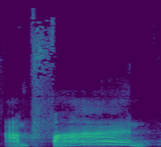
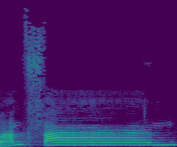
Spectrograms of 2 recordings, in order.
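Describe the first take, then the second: First: Said in the usual way. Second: High, Southern-drawled FINE, closer to "fahn"; playful Southern-accent imitation. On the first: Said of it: "What do we always say". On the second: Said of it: "said it with the Southern accent".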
